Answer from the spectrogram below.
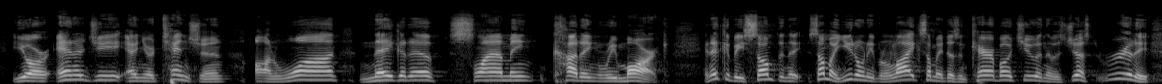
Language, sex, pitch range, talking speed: English, male, 155-225 Hz, 165 wpm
